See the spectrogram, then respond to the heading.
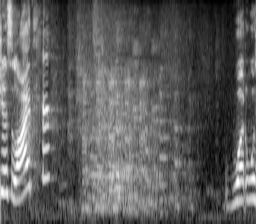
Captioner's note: audience laughs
